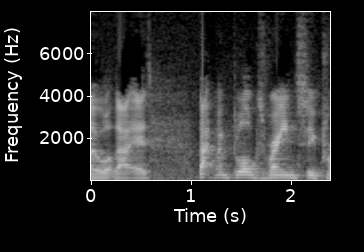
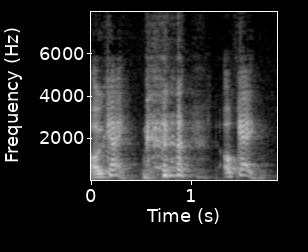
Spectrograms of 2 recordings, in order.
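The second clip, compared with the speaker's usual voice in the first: laughing; 7 semitones higher than usual. Retold or imitated. Laughing at the curt reply.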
